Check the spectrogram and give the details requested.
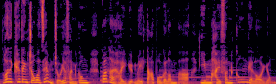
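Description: Actress as wistful young woman, Hong Kong Cantonese accent, introspective radio drama monologue, higher voice, clear music behind. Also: big pitch swings, brisk. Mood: wistful, musing. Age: young adult. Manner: introspective, musing. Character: wistful young working woman recounting her romance.

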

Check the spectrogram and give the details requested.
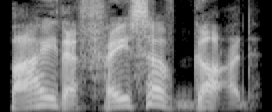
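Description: A man's voice: medium pitch, big pitch swings, unhurried, no echo, clean studio sound. A man voicing a vain, imperious medieval prince with pompous archaic speech in an audiobook story. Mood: offended, haughty.

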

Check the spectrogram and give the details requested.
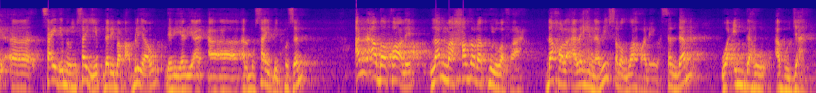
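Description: A man giving an Islamic lecture as a preacher, conversational yet emphatic, telling stories and reciting quotations. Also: sits high. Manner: conversational, emphatic, rhetorical questions and check-back tags. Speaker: Islamic preacher (ustadz) teaching a class. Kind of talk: religious lecture, storytelling with recited Arabic quotations. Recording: echoey hall, muffled, noisy lecture recording.

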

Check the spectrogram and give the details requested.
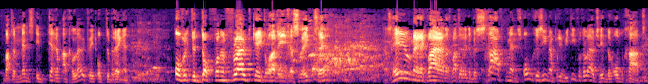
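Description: A man's voice: mid-range voice, lively intonation, normal speed, crowd noise, lightly acted. An actor playing a pompous, self-important middle-aged construction company boss who chuckles through his own boastful stories, in 1960s radio comedy style. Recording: dull roomy old radio recording.

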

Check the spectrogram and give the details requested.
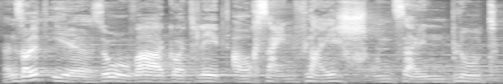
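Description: An actor playing a talkative, self-satisfied traveller in a German radio play, telling macabre stories in a halting, theatrical way. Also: male voice, medium pitch, lightly acted. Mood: thundering. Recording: echoey, distant, music behind.

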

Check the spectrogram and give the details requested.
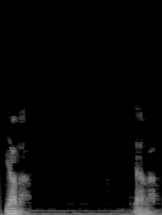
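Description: An actor playing a weary, resigned old blind rabbi in a 1960s radio drama, measured and formally polite, with a meek irony. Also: male voice, extremely low pitch, steady tone, breathy edge, heavily acted. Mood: meek, wry. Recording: dull 1960s radio recording, music behind.

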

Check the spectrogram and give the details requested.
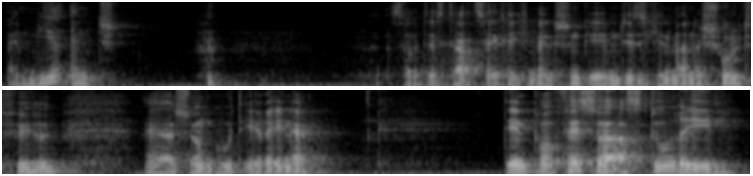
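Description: Very old professor, radio drama. Very low pitch, formal, resigned, world-weary and bitter. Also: male voice, expressive, measured pace, long pauses. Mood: bitter resignation. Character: weary, bitter, extremely old male professor longing to die. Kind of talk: German radio drama acting.

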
